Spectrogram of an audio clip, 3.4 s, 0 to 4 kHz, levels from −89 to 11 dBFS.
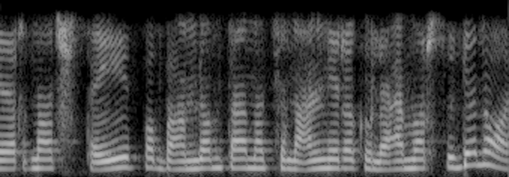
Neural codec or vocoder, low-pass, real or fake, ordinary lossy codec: codec, 44.1 kHz, 7.8 kbps, Pupu-Codec; 3.6 kHz; fake; AAC, 32 kbps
